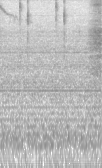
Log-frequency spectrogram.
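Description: Faint computer mouse clicks, two quick pairs, while selecting files in a list.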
